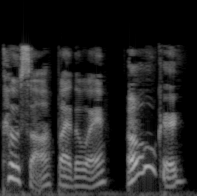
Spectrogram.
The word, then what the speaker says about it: CoSA: the big idea behind kosa exactly and that's what we're going to dive into today it's pronounced kosa by the way oh okay little nod to the Spanish word for thing and we're going to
